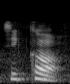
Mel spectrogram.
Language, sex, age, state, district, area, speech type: Odia, female, 30-45, Odisha, Rayagada, rural, read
